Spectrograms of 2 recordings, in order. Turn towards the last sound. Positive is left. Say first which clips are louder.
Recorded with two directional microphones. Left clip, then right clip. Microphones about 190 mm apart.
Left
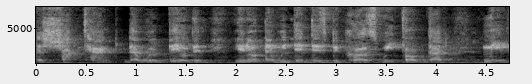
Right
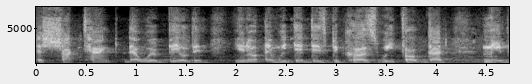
# right 12 dB
turn(degrees=-35)  # may be behind; listen again after turning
